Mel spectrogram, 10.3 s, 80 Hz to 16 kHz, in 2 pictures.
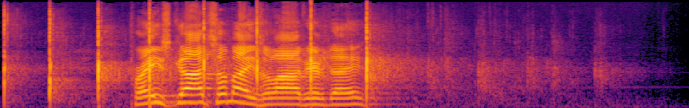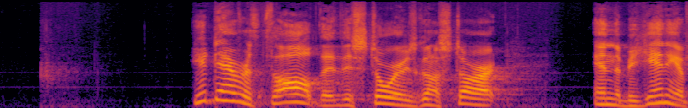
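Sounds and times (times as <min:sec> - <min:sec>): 
audience clapping: 0:00.0 - 0:04.8
speech: 0:01.0 - 0:02.9, 0:06.6 - 0:09.0, 0:09.6 - 0:10.3
single sharp clap: 0:02.4 - 0:04.6.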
